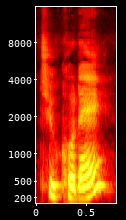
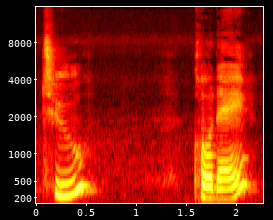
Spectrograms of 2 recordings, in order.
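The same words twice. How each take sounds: First: Said in the usual way. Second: Tu, a pause, then connais rising; split for repetition. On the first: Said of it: "répétez". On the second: Shown as a demonstration. Teacher has the class repeat Tu connais in parts. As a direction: break Tu connais into two slow pieces. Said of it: "s'il vous plaît, répétez".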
